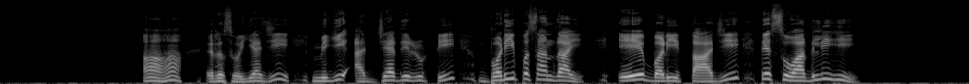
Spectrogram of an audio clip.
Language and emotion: Dogri, happy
